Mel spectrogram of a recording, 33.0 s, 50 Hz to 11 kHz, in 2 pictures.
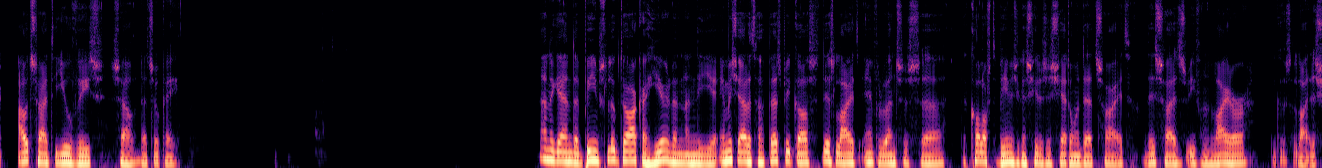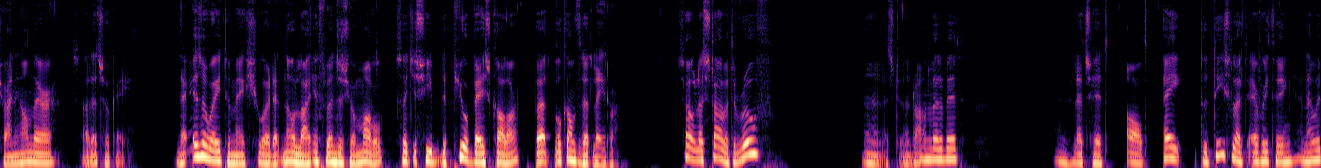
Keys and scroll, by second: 31.3 alt+a.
